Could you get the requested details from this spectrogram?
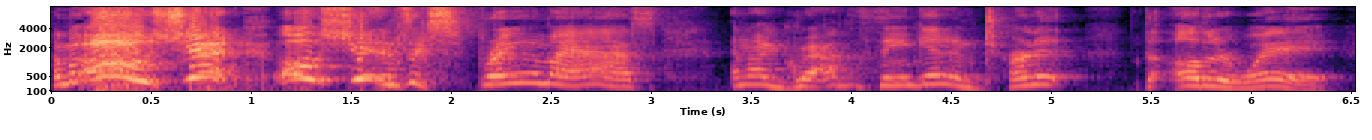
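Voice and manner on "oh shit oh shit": drawn-out scream, very loud and very high. Speaker retells the thing spraying on them, reenacting their screaming. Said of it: "I'm screaming".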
